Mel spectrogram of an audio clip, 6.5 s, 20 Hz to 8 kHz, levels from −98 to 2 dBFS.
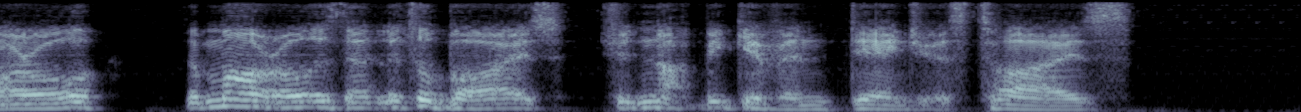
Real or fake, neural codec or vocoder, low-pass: fake; codec, 16 kHz, 0.4 kbps, LongCat-Audio-Codec; 7.2 kHz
